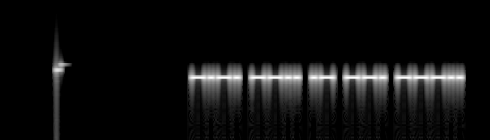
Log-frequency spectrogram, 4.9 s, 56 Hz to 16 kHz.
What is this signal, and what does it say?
Morse code, heard as a keyed tone, about 28 wpm, 700 Hz. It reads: CZAG8
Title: Code Groups - 5 Letter:Numbers - 28wpm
